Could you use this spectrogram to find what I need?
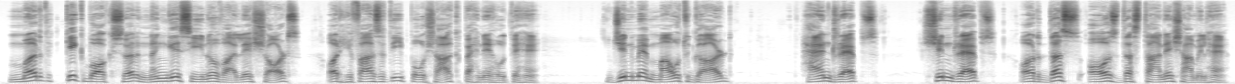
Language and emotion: Urdu, neutral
